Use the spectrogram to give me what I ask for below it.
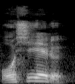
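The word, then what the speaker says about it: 教える: 가르치다 의미의 오시에르, 오시에르. 그런데요, 이것도 아셔야죠. 에르가 아니라 발음이 와루입니다.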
